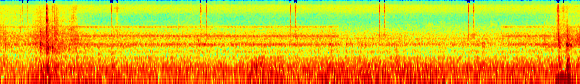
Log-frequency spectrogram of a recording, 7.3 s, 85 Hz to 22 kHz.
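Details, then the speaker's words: Hantarex Polo 25-inch arcade monitor switch-mode power supply ticking faintly about once a second over a high whine; B+ read about 225-227 V instead of 144 V. "takes a few seconds and no we are there's our ticking you can't really hear it"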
